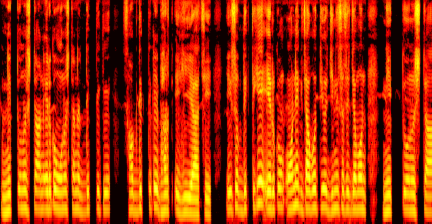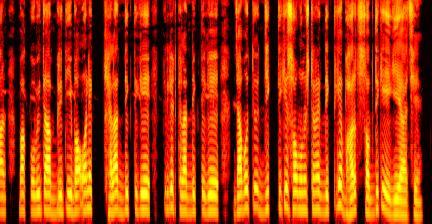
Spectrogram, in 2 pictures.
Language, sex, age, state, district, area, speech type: Bengali, male, 30-45, West Bengal, Nadia, rural, spontaneous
